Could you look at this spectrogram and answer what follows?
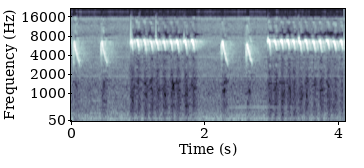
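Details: Kolibri ninja sunbird lure: several thin notes sweep steeply downward, then give way to fast, even, very high-pitched chattering trills lasting over a second.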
